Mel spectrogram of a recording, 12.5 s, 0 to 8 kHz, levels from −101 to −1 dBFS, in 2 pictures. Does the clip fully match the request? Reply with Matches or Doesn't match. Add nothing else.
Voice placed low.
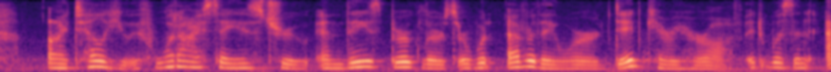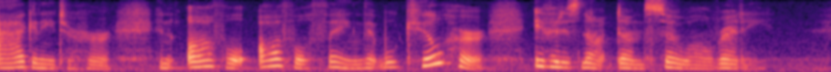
Doesn't match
